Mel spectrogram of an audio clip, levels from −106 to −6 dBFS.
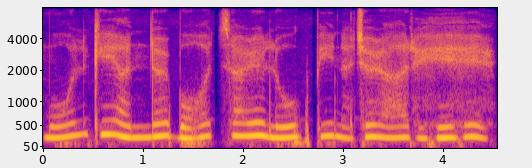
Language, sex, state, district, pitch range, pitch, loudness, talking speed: Hindi, female, Assam, Kamrup Metropolitan, 230-265 Hz, 245 Hz, -23 LUFS, 145 wpm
